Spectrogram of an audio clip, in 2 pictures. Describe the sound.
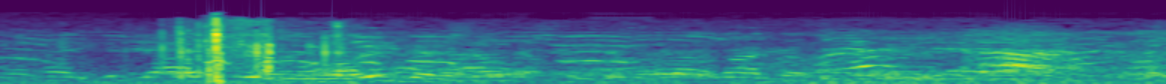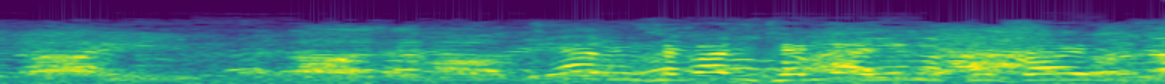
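A large crowd of people in Khorramabad, Iran, shouts protest chants together, a dense mass of raised voices that grows steadily louder, with a sharp, brief bang-like burst near the start.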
